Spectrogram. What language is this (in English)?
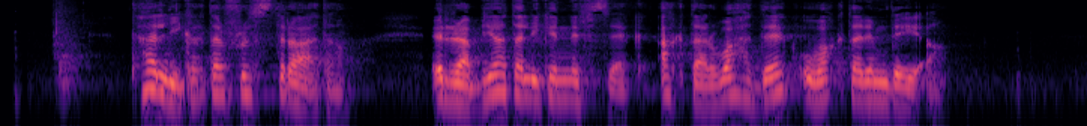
Maltese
